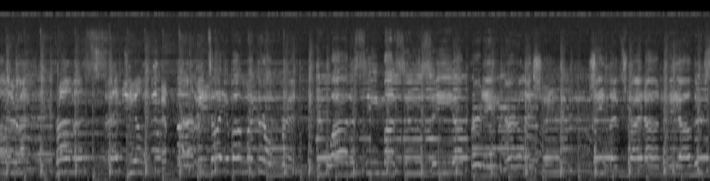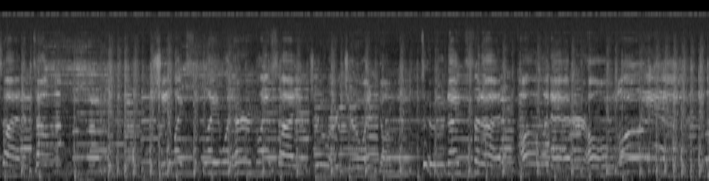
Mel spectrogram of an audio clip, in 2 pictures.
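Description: Live old-time Czech dance band playing an upbeat instrumental number with concertina, electric guitar, bass, keyboard and drums.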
